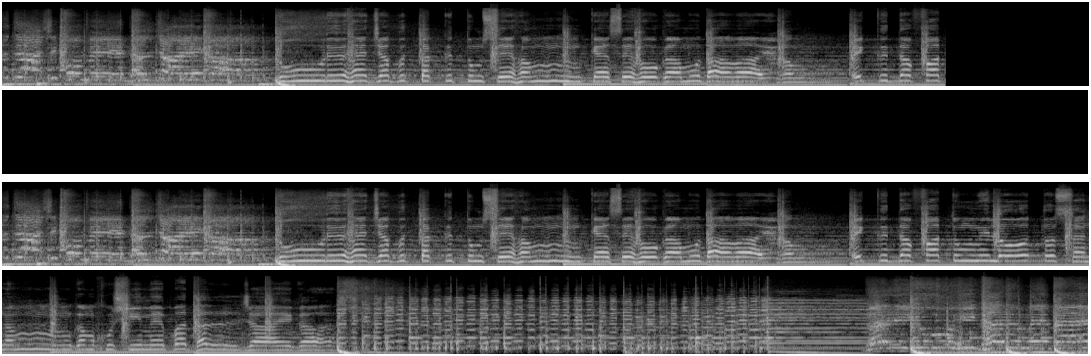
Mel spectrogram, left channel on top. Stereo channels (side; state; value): left; drops out; at 9.5 s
